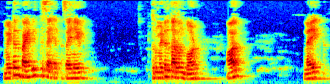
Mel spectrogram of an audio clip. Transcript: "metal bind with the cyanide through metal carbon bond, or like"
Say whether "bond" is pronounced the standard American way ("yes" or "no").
no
